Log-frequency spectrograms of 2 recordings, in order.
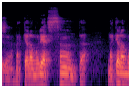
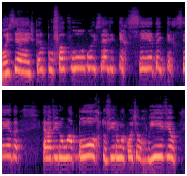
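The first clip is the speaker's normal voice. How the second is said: put-on very high, frantic, desperate pleading shout; 4 dB louder than usual. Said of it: "Começa a gritar".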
